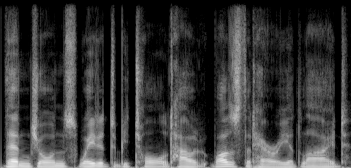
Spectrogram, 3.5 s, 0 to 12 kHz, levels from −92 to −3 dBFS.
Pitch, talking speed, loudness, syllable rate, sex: 115 Hz, 220 wpm, -20 LUFS, 4.6 syllables/s, male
